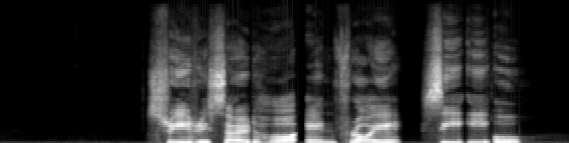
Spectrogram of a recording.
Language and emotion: Assamese, neutral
